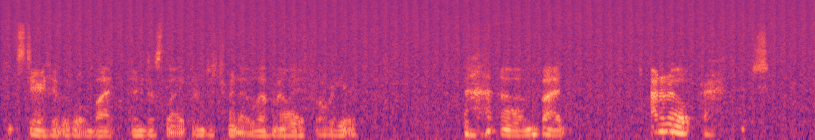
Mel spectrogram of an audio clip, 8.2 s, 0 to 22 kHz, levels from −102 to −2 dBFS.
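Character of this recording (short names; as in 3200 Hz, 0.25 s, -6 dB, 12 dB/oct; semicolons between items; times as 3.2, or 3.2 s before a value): phasing stages 2, 1.8 Hz, lowest notch 330–1200 Hz; a quantiser's noise floor 6-bit, dither triangular; tremolo saw up 9.8 Hz, depth 50%; a shimmering, thickened sound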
